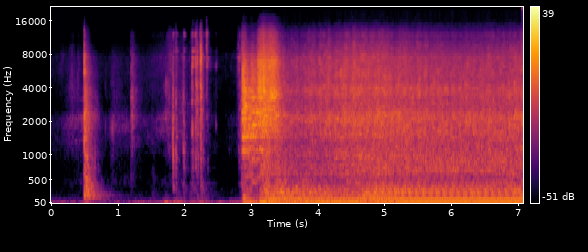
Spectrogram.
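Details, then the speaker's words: 1975 Pontiac Firebird Formula with rebuilt Pontiac 400 V8 and new starter, run in a closed garage; a few thuds, quick crank and catch into a steady, even, deep idle, healthy start. "I'm in a closed off garage, but she runs good, starts good. It's a good little motor."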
